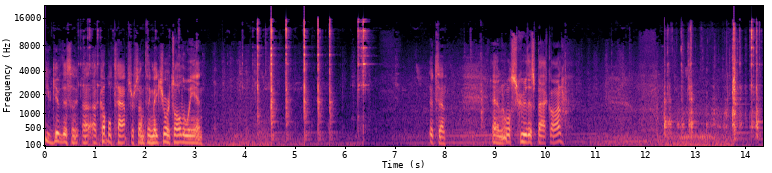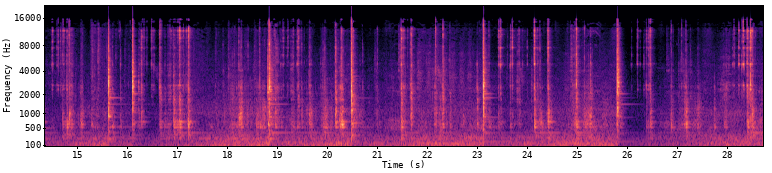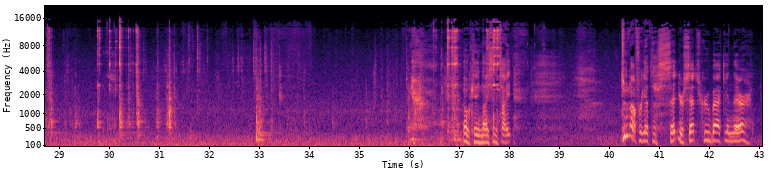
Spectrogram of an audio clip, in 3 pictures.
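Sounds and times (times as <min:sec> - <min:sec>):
wrench clinking on metal fitting: 0:00.4 - 0:01.5, 0:04.0 - 0:06.6, 0:12.4 - 0:17.4, 0:18.1 - 0:29.0, 0:29.8 - 0:31.3, 0:36.4 - 0:38.1.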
